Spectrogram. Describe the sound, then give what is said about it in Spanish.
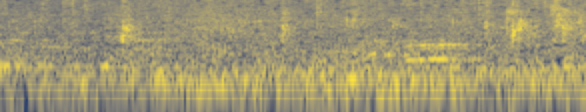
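Shower water runs in a steady hiss, a dense continuous spray with no pauses, filling the whole moment with an even wash of sound. “En la ducha.”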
